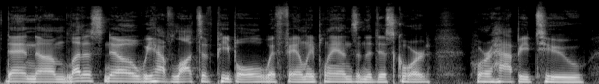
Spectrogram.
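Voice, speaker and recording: Male podcast host, gravelly, voice nearly shot, casual and upbeat. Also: mid-range voice, level tone, moderate pace, a little mellow, no room sound, studio quality. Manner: upbeat, wraps up the show with thank-yous. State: voice cracking, nearly gone.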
